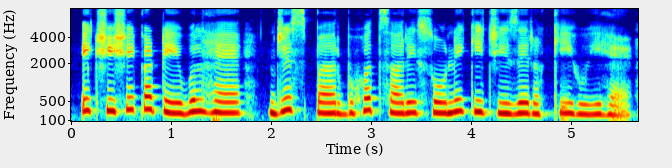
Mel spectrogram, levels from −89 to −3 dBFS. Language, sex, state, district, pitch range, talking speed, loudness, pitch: Hindi, female, Uttar Pradesh, Lalitpur, 230-270 Hz, 150 wpm, -13 LUFS, 235 Hz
